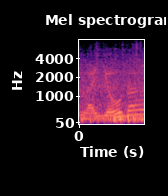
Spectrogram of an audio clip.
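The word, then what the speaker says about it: La Jolla: This place is called La Yola, or it's spelled Jolla.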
